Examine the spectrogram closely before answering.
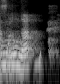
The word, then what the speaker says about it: Zange: And Ruth Zange.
